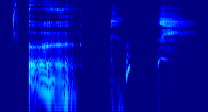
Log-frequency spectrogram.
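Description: A woman burping on request: one long, loud, drawn-out belch, then a shorter one and a final trailing belch, each separated by silence.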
